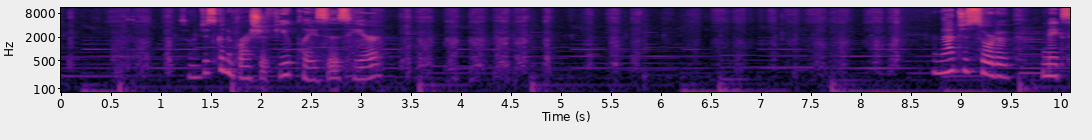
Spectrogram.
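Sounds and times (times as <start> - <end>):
paintbrush brushing on canvas: 3.4 - 8.5.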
